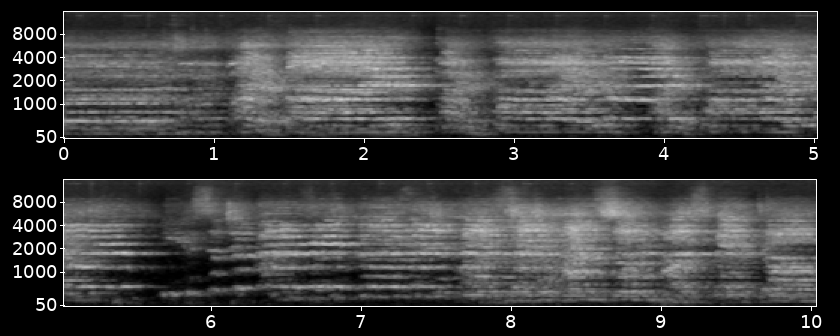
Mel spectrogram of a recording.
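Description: Mixed-voice high-school chamber choir singing, with a brief break in the sound about six seconds in before the singing resumes.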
